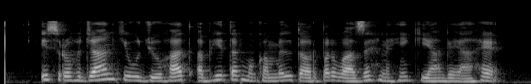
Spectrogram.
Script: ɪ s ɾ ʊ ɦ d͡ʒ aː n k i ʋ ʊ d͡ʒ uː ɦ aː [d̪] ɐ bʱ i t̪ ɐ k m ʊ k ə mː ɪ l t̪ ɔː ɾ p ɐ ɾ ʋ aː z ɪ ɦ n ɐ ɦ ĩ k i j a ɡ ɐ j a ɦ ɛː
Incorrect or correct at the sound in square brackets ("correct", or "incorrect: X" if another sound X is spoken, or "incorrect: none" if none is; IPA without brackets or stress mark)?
incorrect: t̪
